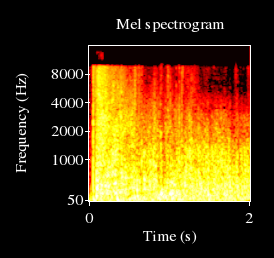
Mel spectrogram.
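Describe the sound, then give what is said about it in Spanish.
Thunderclap from a lightning strike close by on a snowy, freezing mountain summit in April: a sudden loud crack that swells into a sustained, roaring rumble filling the whole clip. “eso, que parece una explosión, es un rayo que estábamos a puntito de caerles encima”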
